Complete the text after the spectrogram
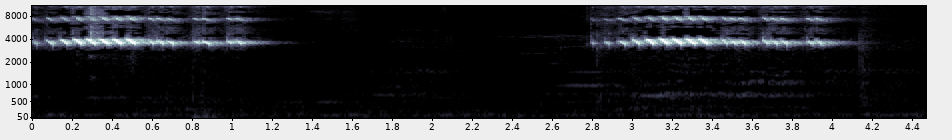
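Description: A bell cricket sings clear, high, ringing trills in two bursts separated by a brief pause.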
